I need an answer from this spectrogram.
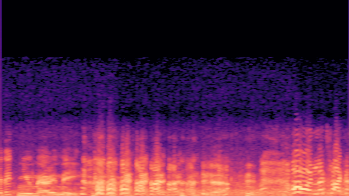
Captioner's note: laughter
